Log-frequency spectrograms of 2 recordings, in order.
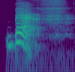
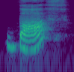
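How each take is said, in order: First: It is said in an American accent. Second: It is said in a British accent. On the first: "then I will go over to the U S pronunciation" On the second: "first I will say the U K pronunciation"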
